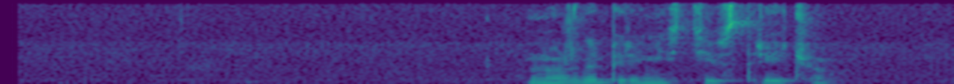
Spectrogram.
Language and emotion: Russian, neutral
